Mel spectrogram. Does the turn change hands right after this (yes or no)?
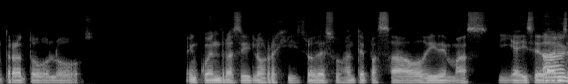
yes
